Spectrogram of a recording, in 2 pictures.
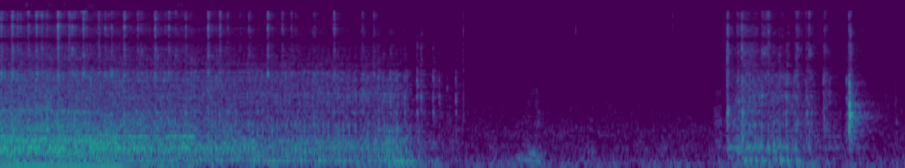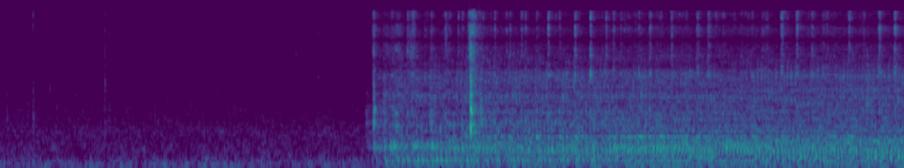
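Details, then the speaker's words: Stihl two-stroke leaf blower that wouldn't run right: buzzes unevenly, stumbles, stops and restarts with a wavering note; low-speed screw later set three-quarters turn out gives perfect idle but it still won't rev high. "so I adjusted this three quarters of a turn out from all the way in and now it idles perfectly but it still won't rev High"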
